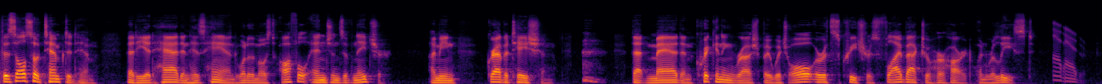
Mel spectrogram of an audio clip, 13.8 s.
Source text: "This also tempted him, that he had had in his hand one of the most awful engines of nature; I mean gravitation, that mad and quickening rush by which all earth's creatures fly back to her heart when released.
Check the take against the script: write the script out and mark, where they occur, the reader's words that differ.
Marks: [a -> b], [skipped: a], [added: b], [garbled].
"This also tempted him, that he had had in his hand one of the most awful engines of nature; I mean gravitation, that mad and quickening rush by which all earth's creatures fly back to her heart when released.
